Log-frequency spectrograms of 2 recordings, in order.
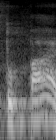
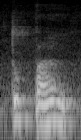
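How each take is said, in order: First: The final vowel is an open, oral a. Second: The final vowel is a closed, nasal a. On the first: The poet's written form departs from the usual pronunciation. The speaker calls it wrong. "escrito com A aberto" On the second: This was the more common pronunciation in Tupi. The speaker calls it right. "com A fechado, uh, nasalizado"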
